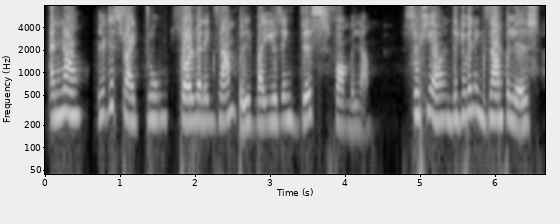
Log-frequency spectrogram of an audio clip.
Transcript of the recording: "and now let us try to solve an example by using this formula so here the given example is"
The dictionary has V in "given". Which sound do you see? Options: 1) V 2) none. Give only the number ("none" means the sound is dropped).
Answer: 1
